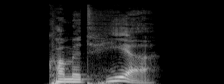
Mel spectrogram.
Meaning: second-person plural subjunctive I of herkommen
- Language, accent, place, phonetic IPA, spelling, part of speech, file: German, Germany, Berlin, [ˌkɔmət ˈheːɐ̯], kommet her, verb, De-kommet her.ogg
